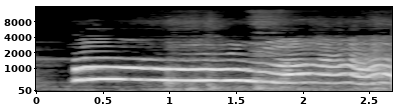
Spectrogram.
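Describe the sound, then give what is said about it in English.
A single long howl from a large black wolf stepping out of the woods, loud, holding a steady tone that slowly sinks in pitch before wavering at the end, with no voices over it. “You move into defense formation as a large black wolf steps out of the woods.”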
